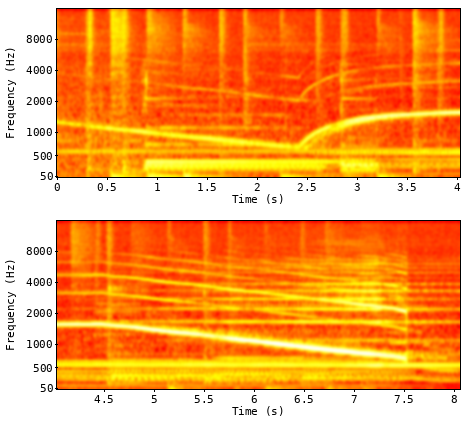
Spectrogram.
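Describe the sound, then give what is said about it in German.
A police car siren wails loud and steady, its pitch gliding down, then rising in one long sweep and falling away again, over a low steady backing with no talk. “Sie sollten mich vorwarnen, ehe Sie mich mit einem Streifenwagen in Ihr Büro bringen lassen, Detective Cooper.”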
